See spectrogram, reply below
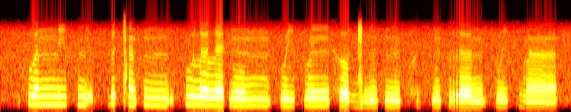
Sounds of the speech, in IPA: kʷ əː nː iː kʷ ɲ ɛ̰ kʷ ɠ ə ǀ ɛ̃ kʷ nː ḭ kʷ u l ə l ɛ ɠ ũ mː ə̰ kʷ j i kʷ l ĩː x ɤ ɡ͡ǁ ĩː kʷ ŋ ĩ kʷ x ə kʷ ɠ ũ kʷ r əː ŋ ə̰ kʷ iː kʷ d l ə̃ː

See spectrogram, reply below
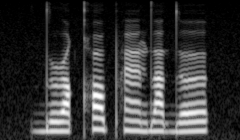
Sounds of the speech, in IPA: d̪ ə˞ qʰ o pʰ æ̃ d̪ a d̪ œ

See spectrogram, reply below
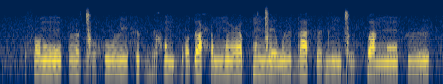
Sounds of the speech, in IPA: s o ɾ ũ | l ɵ ɡ͡ǀ o x u l i s ɨ ɡ͡b i χ ũ ɡ͡b o ɗ ɐ ħ u ŋ͡m ũ ʕ ɵ k͡p õ ŋ͡ǀ e w ɨ d a s ɨ d ĩ ɡ͡ǀ ʉ ɡ͡b a ŋ õ x ɨ

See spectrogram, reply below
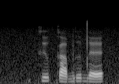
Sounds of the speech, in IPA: kʲ u˦˥ k a˨˩˦ b ɯ˦˥ d̪ ɛ˨˩˦

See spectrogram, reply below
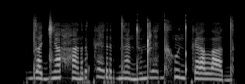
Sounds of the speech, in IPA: d a˧˩ d͡ʑ ã˧ h ã˧˩ r k æ̤˥˧ r d æ̃˧˩ d ũ˥˧ d ɭ æ̤˥ d x ũ˥˧ d k æ˧ lˠ a˧˩ d

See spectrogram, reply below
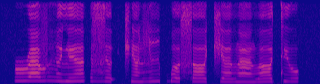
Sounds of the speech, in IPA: ɹ æ˦ v ɦ ɪ˧ lʲ ɛ̃˦ | z ɪ˧ ʔ t͡ʃ ɛ̃˨ ɮ i˦ ɓ ə˧ s ɜ˧ t͡ʃ ɛ˨ ð æ̃˨ ð ɜ˦ tʲ ʊ˦

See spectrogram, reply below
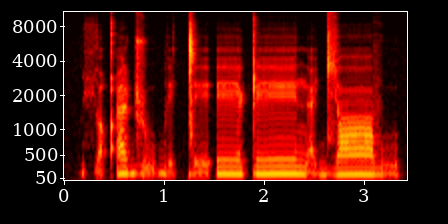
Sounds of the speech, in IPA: ç o̰ qʼ e ɖ͡ʐ ṵ b ḛ ǀ ḛ ʔ eː ʈ eː n̪ æ̰ d͡ʑ ɒː v ṵ

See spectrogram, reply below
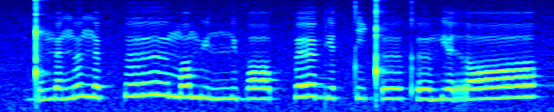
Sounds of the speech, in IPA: ɡ͡ǃ ɵ m œ ŋ ɵ ŋ œ pː ɵː m ɔ m y nː y b ɔː pː œ bʲ œ tː i ǃʼ ɵː kʼ ɵ mʲ œ r ɔː

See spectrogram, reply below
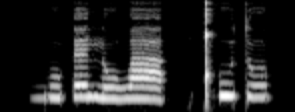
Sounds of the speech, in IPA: b u˨ ʔ ɛ˦ n o˨ w a˦˨ | ǃʰ u˦ t ʊ˦

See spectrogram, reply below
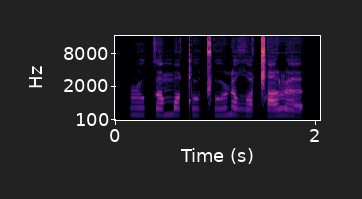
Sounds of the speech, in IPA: ɭ u k ʌ m ɔ ǃ u ǁ u ɳ ə ʁʷ ɑ ǁ a ɭ ə

